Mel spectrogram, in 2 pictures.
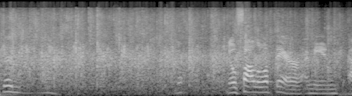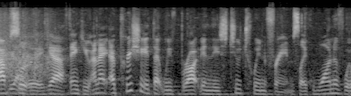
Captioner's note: applause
